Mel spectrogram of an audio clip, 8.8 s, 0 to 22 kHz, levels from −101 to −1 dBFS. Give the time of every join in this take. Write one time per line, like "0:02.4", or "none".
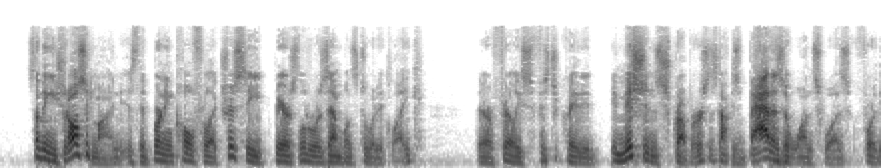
0:00.9
0:03.9
0:06.0
0:07.3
